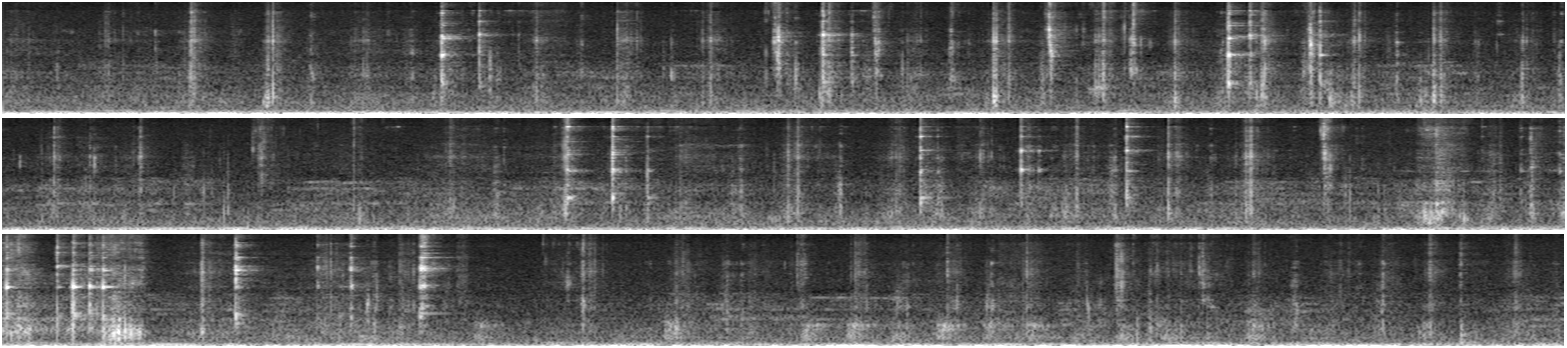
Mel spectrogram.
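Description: Close-miked chewing and crunching of sesame seeds, many small crackling clicks, with a metal spoon clinking and scraping against a glass bowl. A low steady hum runs underneath.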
